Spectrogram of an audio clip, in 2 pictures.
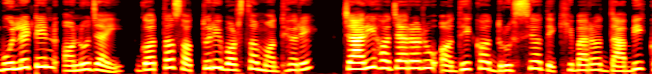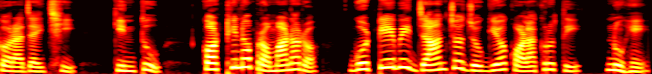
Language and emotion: Odia, neutral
